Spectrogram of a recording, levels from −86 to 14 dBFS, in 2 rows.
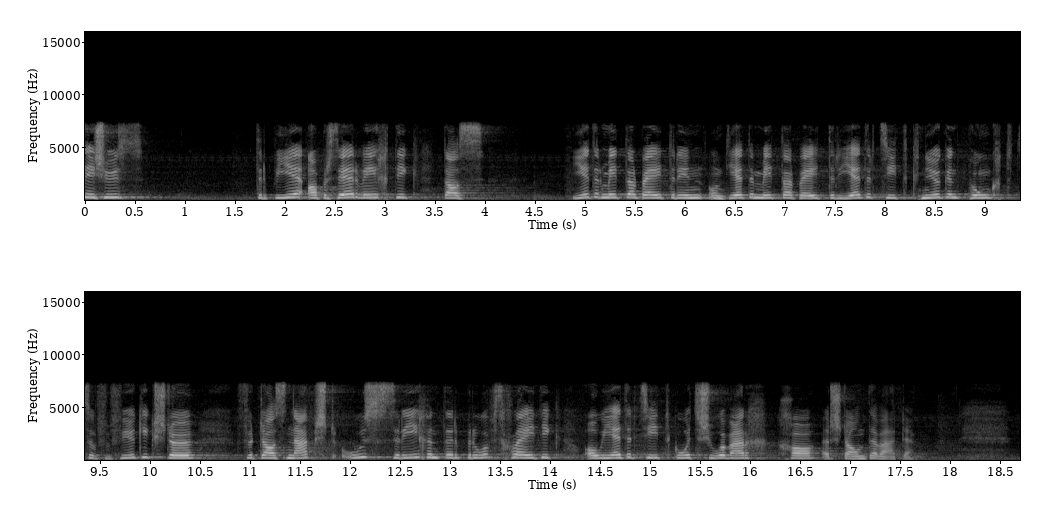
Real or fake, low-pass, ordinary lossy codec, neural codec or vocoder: real; 7.2 kHz; none; none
